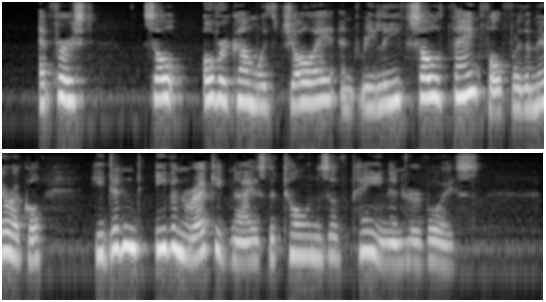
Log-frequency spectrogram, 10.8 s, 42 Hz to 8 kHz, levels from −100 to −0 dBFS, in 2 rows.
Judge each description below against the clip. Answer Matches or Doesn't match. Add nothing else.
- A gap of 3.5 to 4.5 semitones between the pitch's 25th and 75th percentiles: Doesn't match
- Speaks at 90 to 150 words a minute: Matches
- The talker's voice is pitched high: Matches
